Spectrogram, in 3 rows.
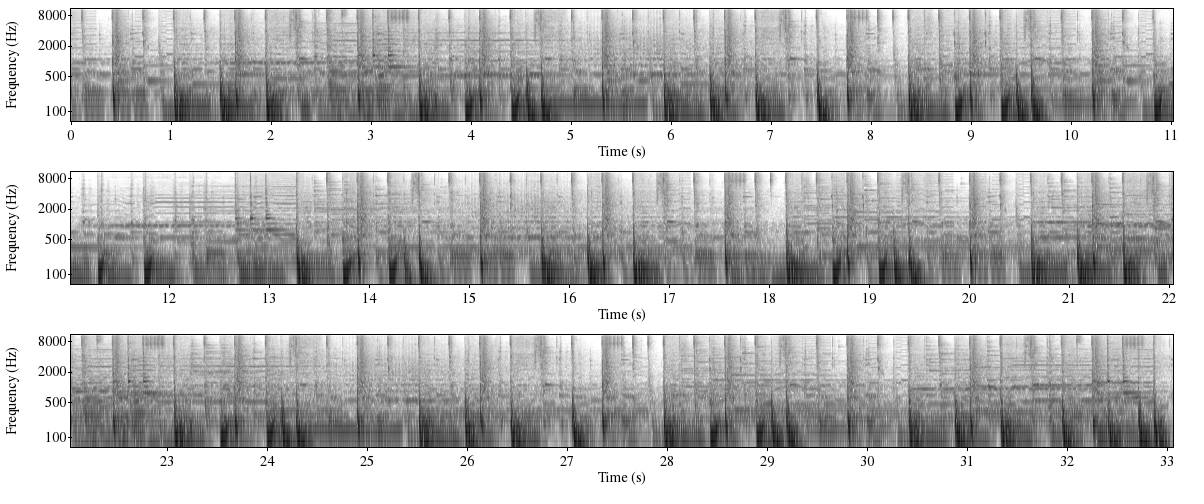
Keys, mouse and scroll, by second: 2.4 click, 5.1 scroll down 1, 5.4-6.3 typing, 5.7 click, 7.1 click, 7.7-11.1 typing, 7.8 click, 8.1 click, 8.7 click, 9.1 click, 9.9 click, 10.5 click, 12.0 click, 15.2-15.6 scroll down 1, 17.4 z, 17.8 click, 17.9-18.6 z, 18.2 space, 18.3 click, 23.6-25.1 typing, 23.9 click, 24.4 click, 24.9 click, 25.2 click, 29.5 z, 29.7-30.4 click, 30.0 space, 30.1 click.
